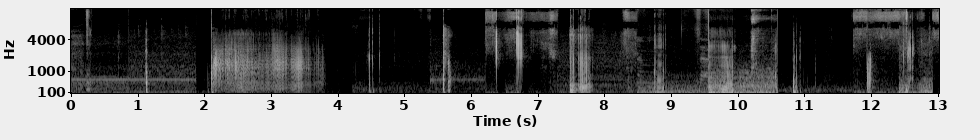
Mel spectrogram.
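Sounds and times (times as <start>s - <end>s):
long noisy fart: 2.1s - 3.9s.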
